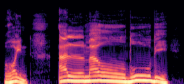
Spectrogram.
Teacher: Huruf ghain ini memiliki sifat tebal. Ya, dan dia juga memiliki sifat mengalir. Mengalirnya jauh lebih lama dibandingkan sifat tawassut.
